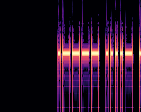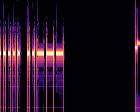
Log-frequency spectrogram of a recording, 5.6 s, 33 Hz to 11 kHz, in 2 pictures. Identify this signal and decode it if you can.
Morse code, heard as a keyed tone, about 25 wpm, 700 Hz. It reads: 1452
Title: Numbers - Contest Style - 4-Digit 25wpm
